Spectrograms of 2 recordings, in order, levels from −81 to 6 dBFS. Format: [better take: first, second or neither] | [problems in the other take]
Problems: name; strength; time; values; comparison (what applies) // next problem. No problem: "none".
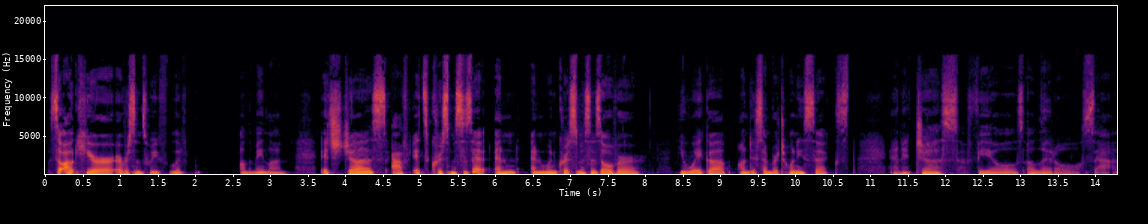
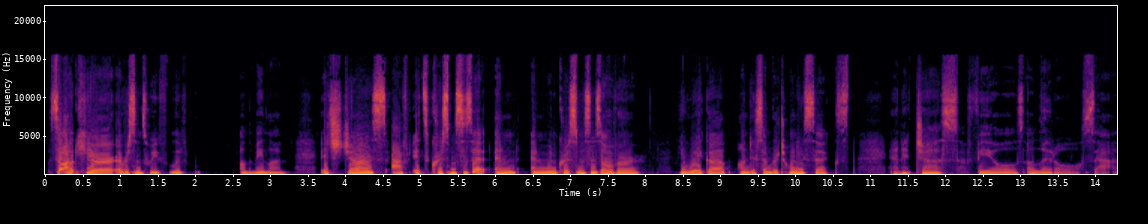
first | distortion; slight; 7% of the sound clipped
